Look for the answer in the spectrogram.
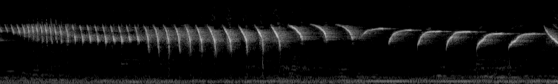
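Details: Rambetuk laut song filled with canary imitation, opening with a rapid trill of high notes that slows into longer, separate down-slurred whistles near the end; faint low background hum.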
